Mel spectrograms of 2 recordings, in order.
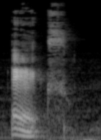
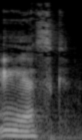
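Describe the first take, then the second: First: The word ends with a ks sound. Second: The word ends with an sk sound. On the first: The speaker calls it wrong. "That's what I've been saying, and it's wrong" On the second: The speaker calls it right. "he made me practice saying ask"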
